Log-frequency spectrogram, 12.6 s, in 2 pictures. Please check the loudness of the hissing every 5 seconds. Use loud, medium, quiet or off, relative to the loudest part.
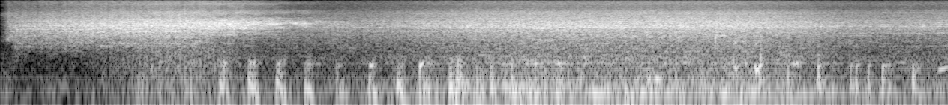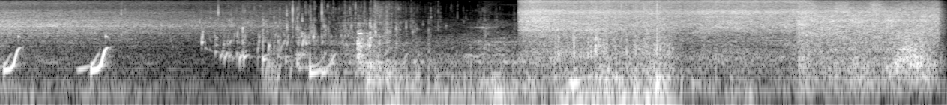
loud, medium, loud.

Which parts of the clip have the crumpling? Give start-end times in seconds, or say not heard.
10.0-10.9.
